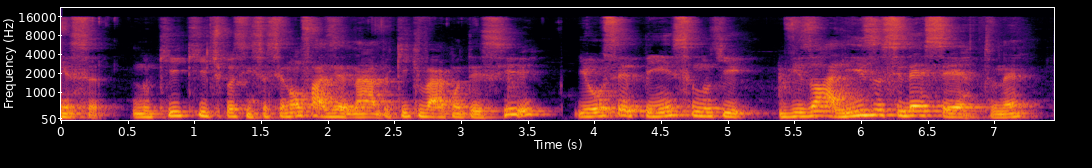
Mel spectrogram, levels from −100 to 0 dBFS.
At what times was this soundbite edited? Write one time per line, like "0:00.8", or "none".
0:03.8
